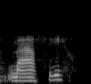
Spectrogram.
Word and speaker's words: Massey: Sandra Massey. – You do say 33024? – Uh-huh. – Spell that last name for me. M-A-S-S-Y? – M-A-S-S-E-Y.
